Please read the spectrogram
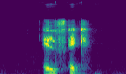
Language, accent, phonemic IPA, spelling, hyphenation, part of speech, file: German, Austria, /ˈɛlfˌ.ɛk/, Elfeck, Elf‧eck, noun, De-at-Elfeck.ogg
- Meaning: hendecagon, undecagon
